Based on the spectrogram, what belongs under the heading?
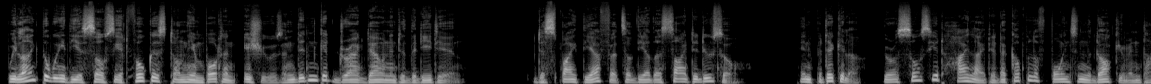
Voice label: Indian Accented Narration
